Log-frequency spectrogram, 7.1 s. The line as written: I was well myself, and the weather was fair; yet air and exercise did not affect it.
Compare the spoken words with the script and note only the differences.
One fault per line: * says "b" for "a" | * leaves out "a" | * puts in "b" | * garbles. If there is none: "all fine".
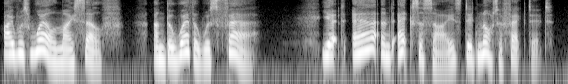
all fine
